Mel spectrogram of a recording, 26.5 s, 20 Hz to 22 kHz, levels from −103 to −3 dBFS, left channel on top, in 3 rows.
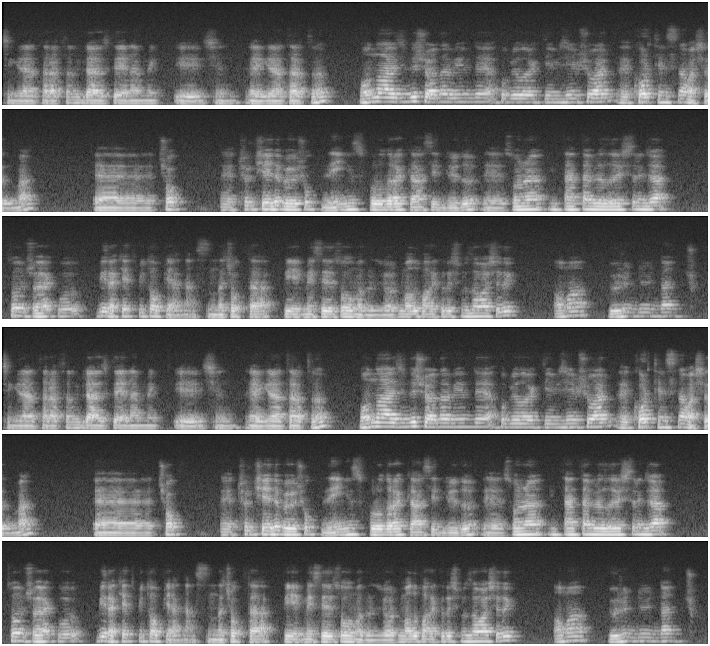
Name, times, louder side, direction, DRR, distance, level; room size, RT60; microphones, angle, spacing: voice 1, 0.0-4.1 4.5-9.2 10.0-11.0 11.5-17.1 17.7-24.0 24.5-25.0 25.2-26.3, right 1 dB, 50° right, -1 dB, 1.6 m, -20 dB
6.8 x 4.9 x 3.8 m, 0.26 s
head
